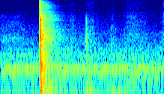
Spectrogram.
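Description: A single sharp metal clack about half a second in, as metal knocks against the steel work table, followed by a faint tick. Under it a faint steady hum from the switched-on plasma cutter.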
